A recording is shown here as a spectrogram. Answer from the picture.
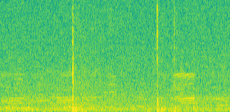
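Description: A football being kicked on a grass pitch: a sharp thud under a second in and a weaker one near the end, over faint background chirping.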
